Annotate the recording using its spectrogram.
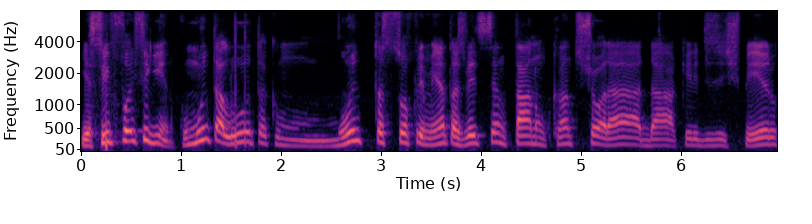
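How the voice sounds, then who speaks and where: A man's dark, mellow voice with lively intonation at a fairly slow pace, dry and close with no echo, in a very clean recording with a silent background. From Rio de Janeiro, Brazil. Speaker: samba musician. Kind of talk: interview answer.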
